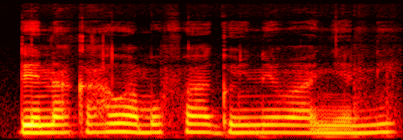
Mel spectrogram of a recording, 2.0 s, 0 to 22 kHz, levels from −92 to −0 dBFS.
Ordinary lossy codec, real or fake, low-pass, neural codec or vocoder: none; real; 19.8 kHz; none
